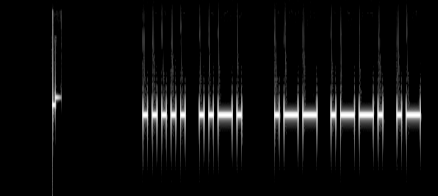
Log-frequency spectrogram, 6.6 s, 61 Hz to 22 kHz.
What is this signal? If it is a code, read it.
Morse code, heard as a keyed tone, about 17 wpm, 700 Hz. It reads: 5F WPA
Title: Field Day Exchanges Encore - 17wpm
